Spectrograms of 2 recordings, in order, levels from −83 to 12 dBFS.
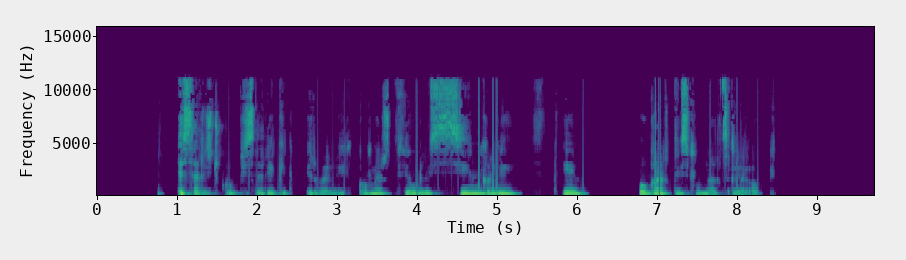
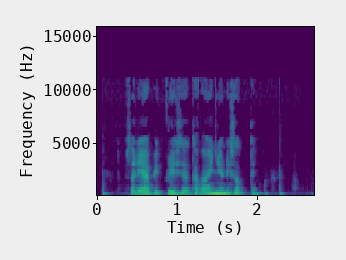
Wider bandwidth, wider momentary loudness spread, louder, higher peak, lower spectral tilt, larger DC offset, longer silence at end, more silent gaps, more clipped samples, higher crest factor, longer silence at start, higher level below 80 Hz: about the same, 11.5 kHz vs 11.5 kHz; second, 13 LU vs 21 LU; first, -22 LUFS vs -26 LUFS; first, 0 dBFS vs -12 dBFS; about the same, -5.5 dB/octave vs -6.5 dB/octave; neither; first, 1.45 s vs 0.4 s; first, 2.47-2.61 s, 3.22-3.27 s, 5.34-5.43 s, 5.61-5.70 s, 5.77-5.81 s, 6.22-6.77 s vs none; neither; first, 22 dB vs 16 dB; first, 1 s vs 0.05 s; about the same, -50 dBFS vs -54 dBFS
